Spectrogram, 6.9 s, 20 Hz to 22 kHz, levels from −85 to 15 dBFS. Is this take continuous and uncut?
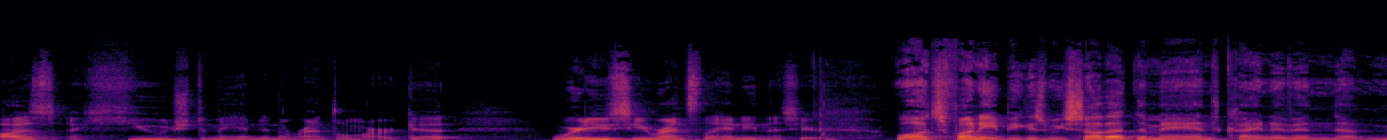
yes; 0 cuts

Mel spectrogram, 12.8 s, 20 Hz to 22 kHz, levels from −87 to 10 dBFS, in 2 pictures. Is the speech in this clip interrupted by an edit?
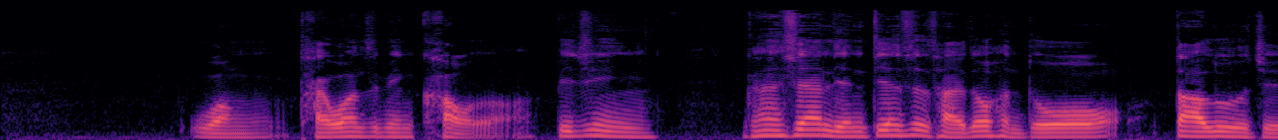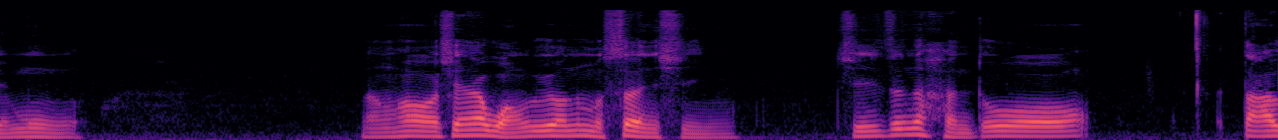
no; 0 cuts

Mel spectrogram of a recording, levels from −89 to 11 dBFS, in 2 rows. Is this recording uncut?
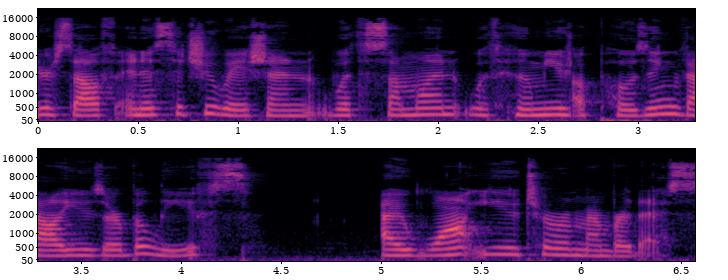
no; 1 cut; at 2.7 s

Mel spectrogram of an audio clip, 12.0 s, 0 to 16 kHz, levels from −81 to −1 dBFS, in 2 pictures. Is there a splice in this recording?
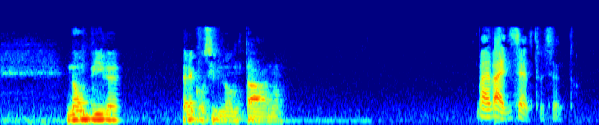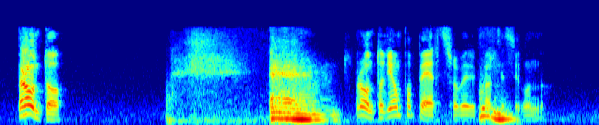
yes; 2 cuts; at 0.9 s, 5.9 s

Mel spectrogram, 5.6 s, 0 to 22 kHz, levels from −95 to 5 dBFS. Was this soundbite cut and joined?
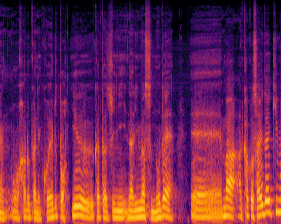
yes; 2 cuts; at 1.4 s, 3.6 s

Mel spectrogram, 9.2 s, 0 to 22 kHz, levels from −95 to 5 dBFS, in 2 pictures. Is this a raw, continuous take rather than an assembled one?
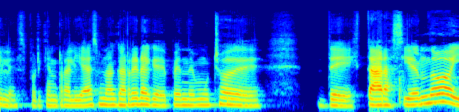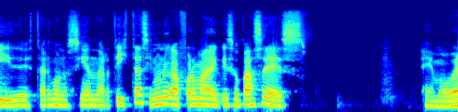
yes; 0 cuts

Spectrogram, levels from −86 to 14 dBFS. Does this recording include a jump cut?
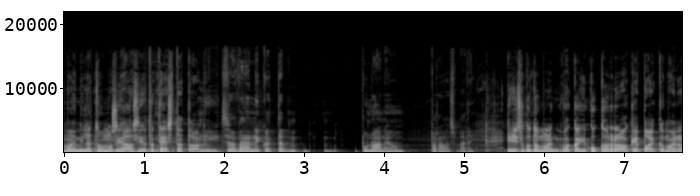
no; 0 cuts

